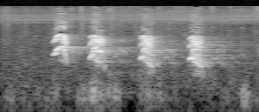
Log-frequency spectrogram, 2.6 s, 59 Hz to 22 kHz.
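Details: A 9-month-old male Border Collie working sheep barks four times in quick succession, evenly spaced about half a second apart, each bark short and bright. A handler calls commands and hushes nearby.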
